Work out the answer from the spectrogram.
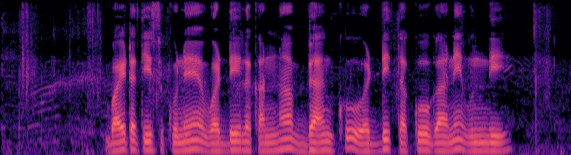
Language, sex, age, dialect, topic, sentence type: Telugu, male, 18-24, Southern, banking, statement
